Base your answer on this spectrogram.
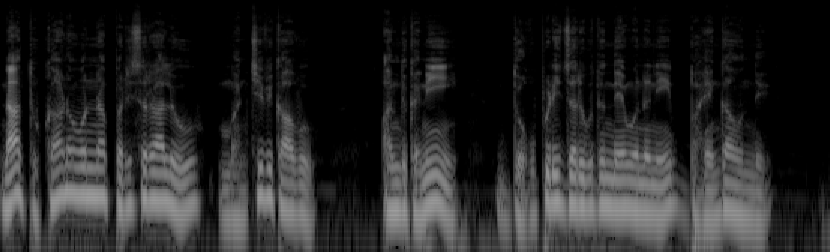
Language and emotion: Telugu, fearful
